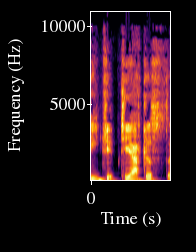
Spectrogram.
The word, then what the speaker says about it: aegyptiacus: I want you to take it away, and correct me if I say this wrong. Spinosaurus aegypticus. – Well, you're the classicist, Aegyptiacus.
